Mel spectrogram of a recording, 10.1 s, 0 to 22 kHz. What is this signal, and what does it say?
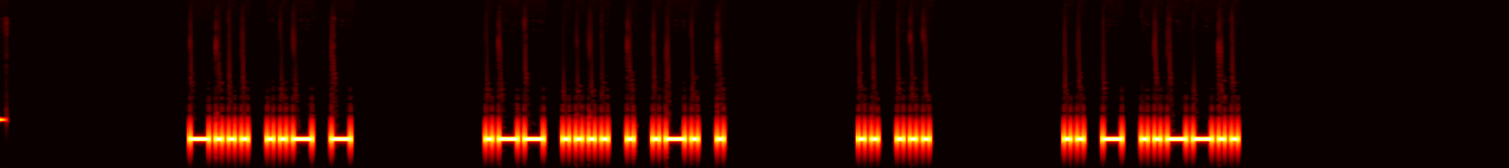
Morse code, heard as a keyed tone, about 28 wpm, 700 Hz. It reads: BUT WHERE IS IT?
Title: 3x Word-Spacing - Sentences from Top 200 Words - 28wpm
